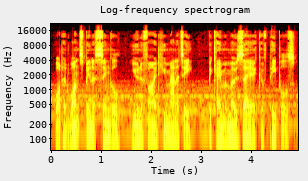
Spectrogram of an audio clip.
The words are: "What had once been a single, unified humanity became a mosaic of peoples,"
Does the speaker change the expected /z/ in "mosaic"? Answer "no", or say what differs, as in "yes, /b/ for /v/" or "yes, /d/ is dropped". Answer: no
